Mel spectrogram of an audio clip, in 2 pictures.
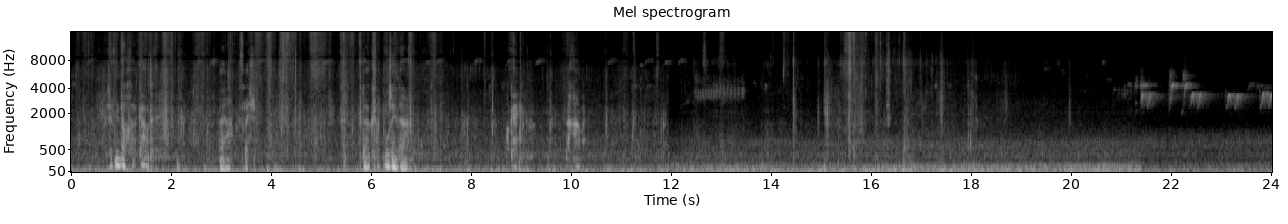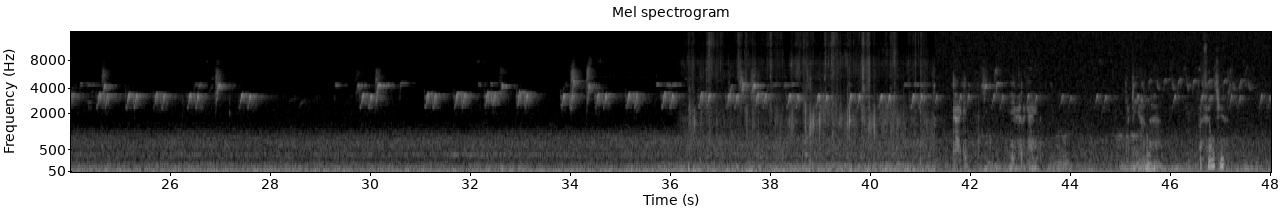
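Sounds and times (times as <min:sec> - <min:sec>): low outdoor rumble: 0:00.0 - 0:21.5, 0:36.2 - 0:48.0.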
